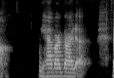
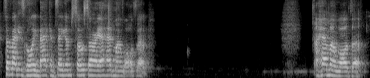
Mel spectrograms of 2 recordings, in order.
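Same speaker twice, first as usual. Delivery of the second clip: moved, pleading apology, a little louder; getting emotional; 3 semitones higher, 4 dB louder than usual. Real, not acted. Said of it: "I'm sorry, I'm getting emotional".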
